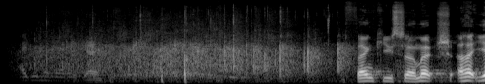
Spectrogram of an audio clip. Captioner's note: audience applauding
